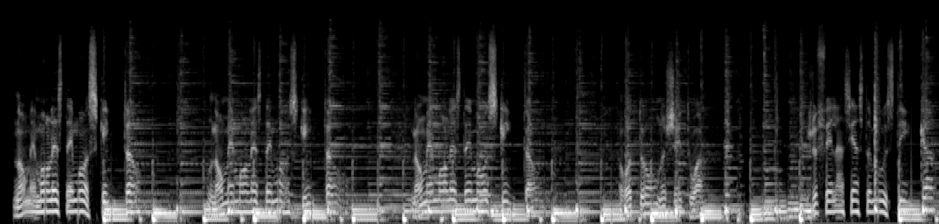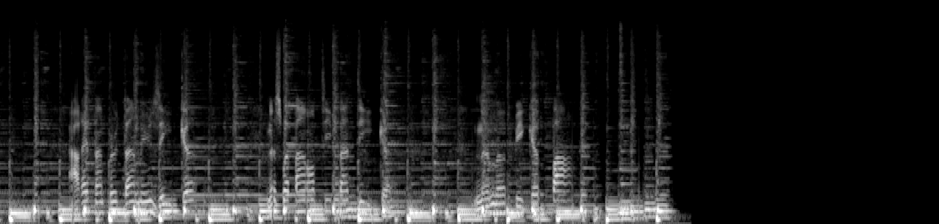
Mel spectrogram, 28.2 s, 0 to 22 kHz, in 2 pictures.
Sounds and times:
Music: 1.5 - 12.5, 13.1 - 24.5.

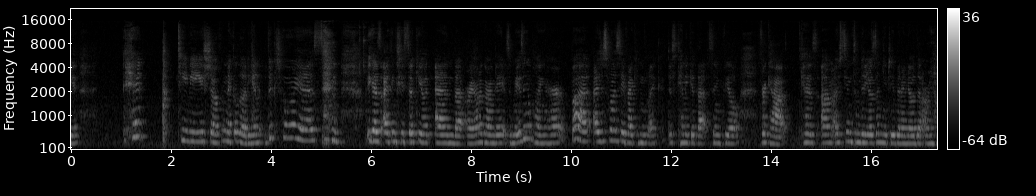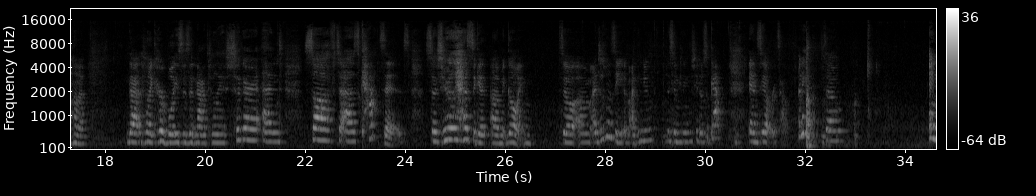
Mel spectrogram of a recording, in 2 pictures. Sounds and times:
Speech: 0.0 - 0.2, 1.0 - 1.5, 2.1 - 17.7, 18.4 - 32.8.

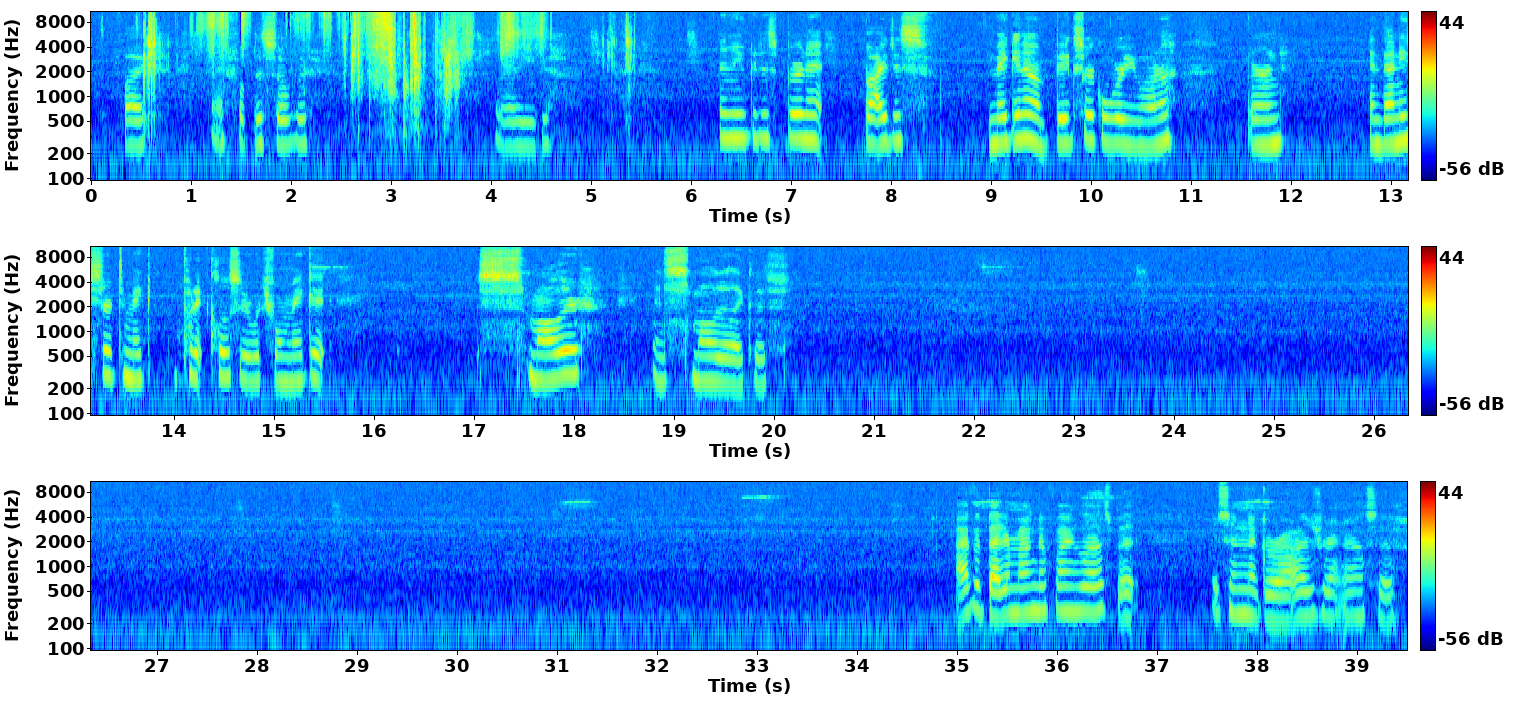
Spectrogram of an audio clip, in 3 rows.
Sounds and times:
Speech: 0.4 - 0.6, 1.2 - 2.2, 4.1 - 4.7, 6.3 - 8.4, 9.0 - 10.9, 11.6 - 12.0, 12.8 - 15.5, 17.1 - 18.2, 18.8 - 20.2, 35.0 - 36.8, 37.6 - 39.5.

